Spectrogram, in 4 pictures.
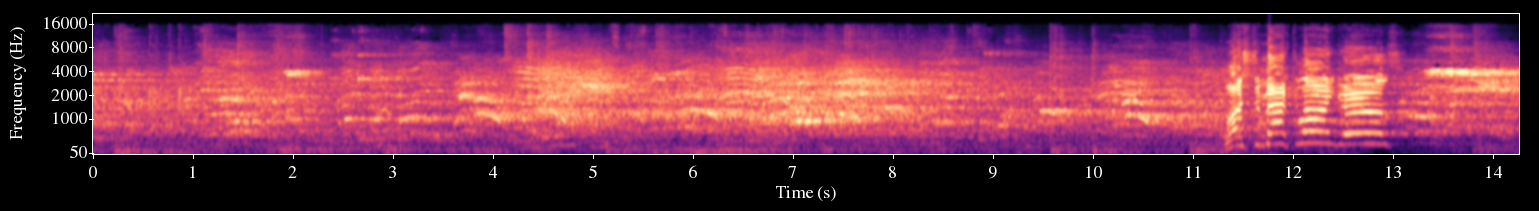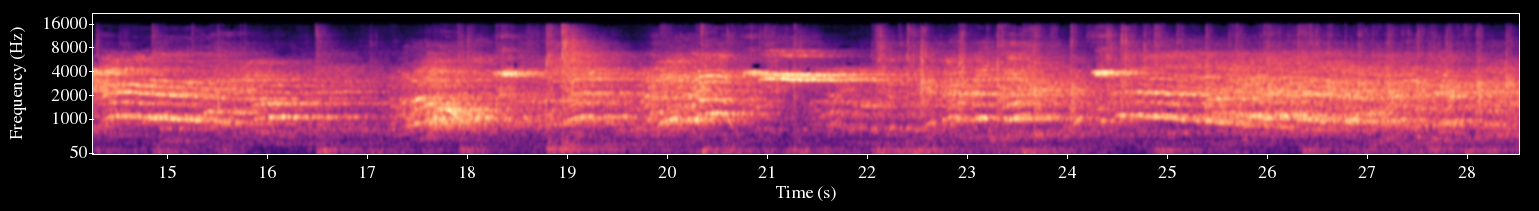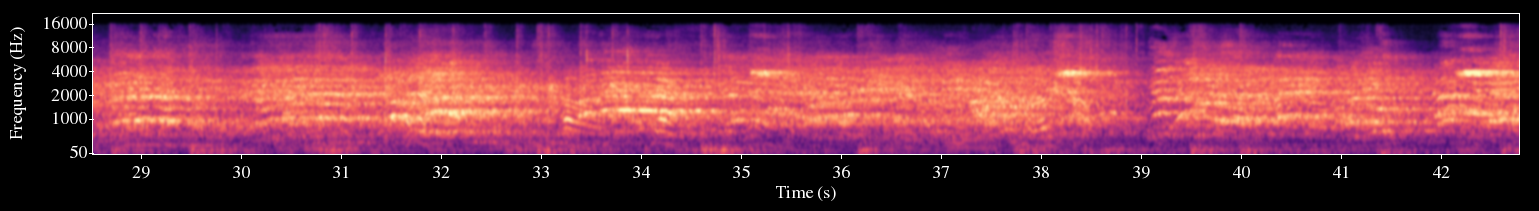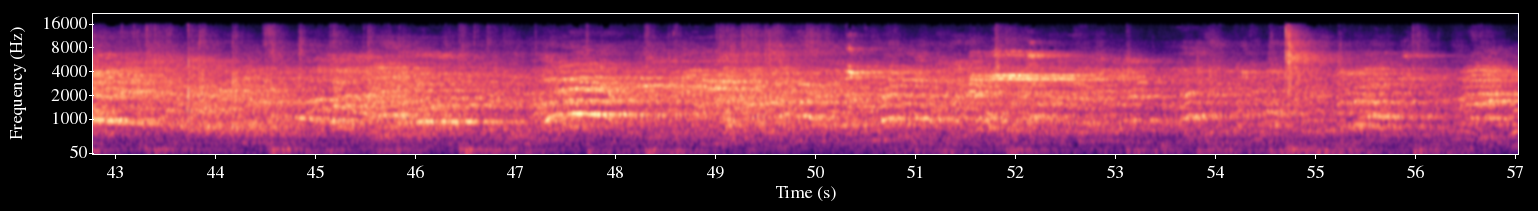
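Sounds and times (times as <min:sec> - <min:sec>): voices calling and cheering: 0:00.0 - 0:57.0.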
